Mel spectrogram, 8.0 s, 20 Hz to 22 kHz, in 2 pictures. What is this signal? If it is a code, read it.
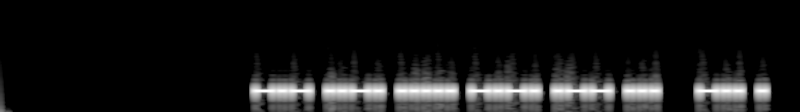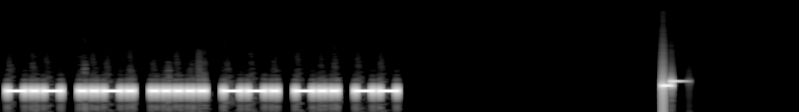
Morse code, heard as a keyed tone, about 40 wpm, 700 Hz. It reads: KF5CWS DE KF5GDM
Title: USA Callsign DE Callsign - 6 Characters - 40wpm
